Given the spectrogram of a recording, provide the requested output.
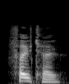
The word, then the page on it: photo: British English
